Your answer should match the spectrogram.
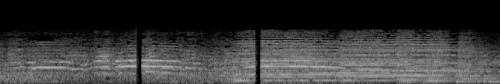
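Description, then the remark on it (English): Several men shout and call over one another on a ship's deck at night, a loud, continuous jumble of raised voices with two brief breaks in the din. “Then there was one night when shouting on deck woke me up.”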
